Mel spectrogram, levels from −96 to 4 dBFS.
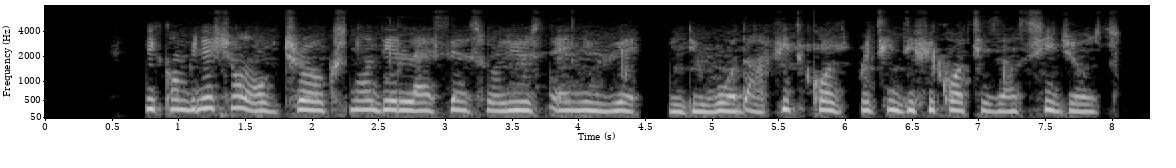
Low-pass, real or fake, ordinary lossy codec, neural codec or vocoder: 7.2 kHz; fake; none; vocoder, 44.1 kHz, 80 mel bands, Vocos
